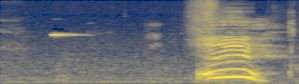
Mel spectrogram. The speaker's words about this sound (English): Damn, he yawned to that shit.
